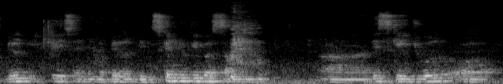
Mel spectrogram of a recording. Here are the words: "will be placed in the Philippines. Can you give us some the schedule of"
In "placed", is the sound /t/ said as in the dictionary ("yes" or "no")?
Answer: no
